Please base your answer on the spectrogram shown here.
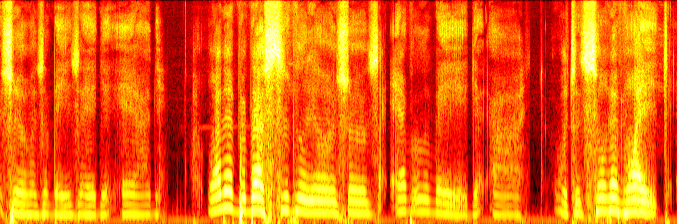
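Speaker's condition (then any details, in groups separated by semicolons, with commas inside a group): Non-progressive muscular dystrophy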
